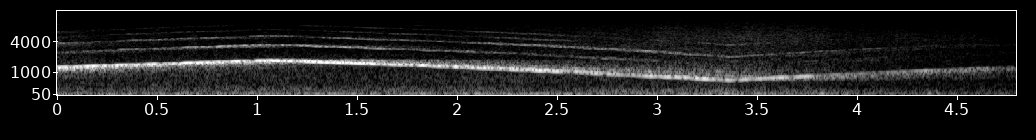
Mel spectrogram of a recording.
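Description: An ambulance siren wails on its own, a loud bright tone sweeping upward, then sliding slowly down, then beginning to climb again, with strong harmonics stacked above.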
